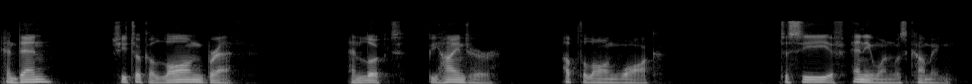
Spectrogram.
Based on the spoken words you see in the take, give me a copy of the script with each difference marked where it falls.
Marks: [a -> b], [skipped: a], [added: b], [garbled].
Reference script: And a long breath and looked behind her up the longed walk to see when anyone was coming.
And [added: then she took] a long breath and looked behind her up the [longed -> long] walk to see [when -> if] anyone was coming.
